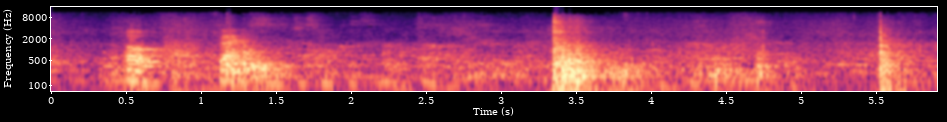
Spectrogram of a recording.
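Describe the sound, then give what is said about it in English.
A door is pushed closed with a few dull thumps and clunks spread across the stretch, the loudest in the middle, while a man keeps talking. “if you don't mind, I'll just take a minute to close the door because”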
